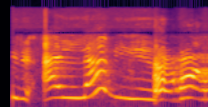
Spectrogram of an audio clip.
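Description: A Siberian husky gives drawn-out, speech-like howls that rise and fall as it 'talks' with its owner.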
